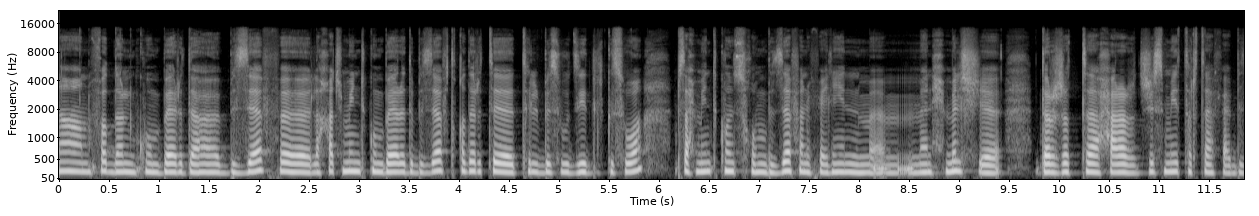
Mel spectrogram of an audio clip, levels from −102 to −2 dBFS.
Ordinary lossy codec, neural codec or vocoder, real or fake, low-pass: none; none; real; 14.4 kHz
